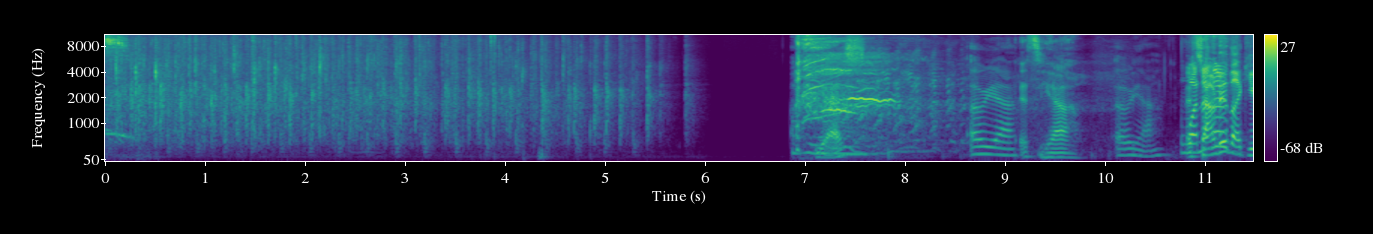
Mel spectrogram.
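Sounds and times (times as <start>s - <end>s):
audience cheering: 0.0s - 2.9s
audience clapping: 0.0s - 6.0s
laughter: 6.9s - 8.7s
speech: 7.0s - 7.6s, 8.6s - 11.4s.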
